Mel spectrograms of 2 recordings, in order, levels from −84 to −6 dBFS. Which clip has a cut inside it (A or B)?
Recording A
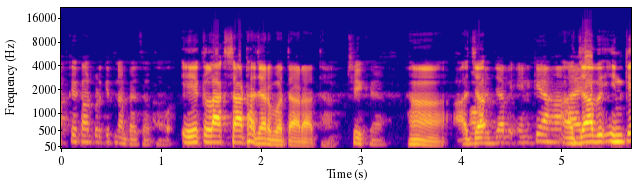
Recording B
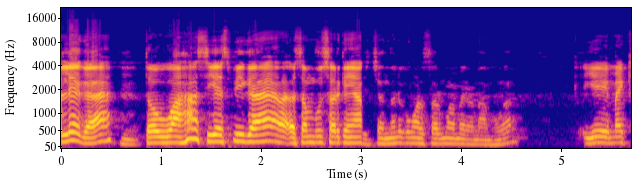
B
